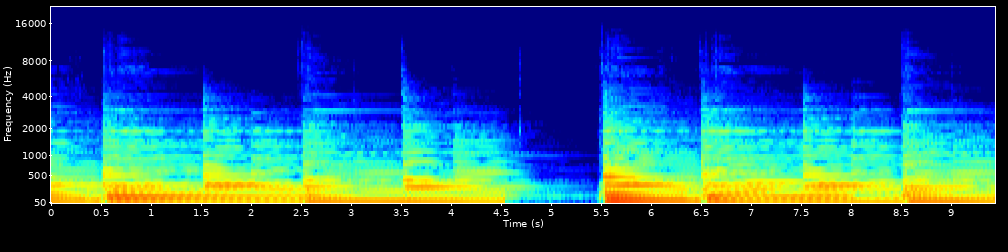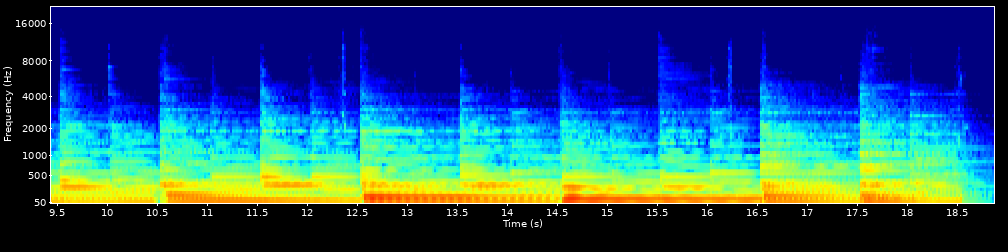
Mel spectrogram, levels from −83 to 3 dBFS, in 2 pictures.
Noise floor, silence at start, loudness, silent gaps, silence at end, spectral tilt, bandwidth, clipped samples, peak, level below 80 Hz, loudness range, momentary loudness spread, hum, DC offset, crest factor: -54 dBFS; 0 s; -22 LUFS; none; 0.15 s; -9.5 dB/octave; 7.2 kHz; under 0.1%; -4 dBFS; -26 dBFS; 4 LU; 8 LU; none; under 0.1%; 16 dB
